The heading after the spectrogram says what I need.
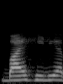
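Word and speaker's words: Byhalia: William Faulkner born September 25th 1897 new Albany Mississippi, died जुलाई 6 1962 बहालिया। कुछ लोग इसको बायहिलिया भी प्रोनाउंस करते हैं।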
